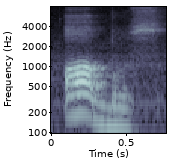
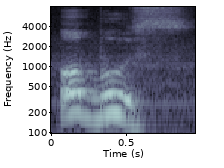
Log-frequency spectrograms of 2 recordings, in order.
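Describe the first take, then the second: First: Obus with the stress on O; wrongly stressed first syllable. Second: Obus drawn out slowly on BUS; stress on last syllable. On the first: Teacher showing the mistake, obus stressed at the start. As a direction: say obus as Ó-bus. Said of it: "não é obus". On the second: Teacher correcting the mistake, slow obus stressed on the end. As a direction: say obus as o-BÚS. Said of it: "é obus". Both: Shown as a demonstration.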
